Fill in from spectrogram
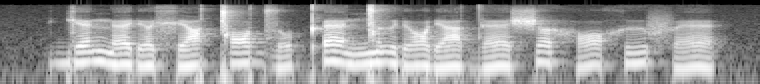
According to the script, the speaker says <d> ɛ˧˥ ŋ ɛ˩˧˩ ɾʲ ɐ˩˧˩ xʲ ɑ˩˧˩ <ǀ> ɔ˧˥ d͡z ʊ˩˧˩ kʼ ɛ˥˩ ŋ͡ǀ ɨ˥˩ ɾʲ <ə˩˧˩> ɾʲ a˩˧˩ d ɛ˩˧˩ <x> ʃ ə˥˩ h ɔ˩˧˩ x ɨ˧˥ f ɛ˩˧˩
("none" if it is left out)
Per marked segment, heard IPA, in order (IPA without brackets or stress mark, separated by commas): ɡʲ, ǀ, ɔ˩˧˩, none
